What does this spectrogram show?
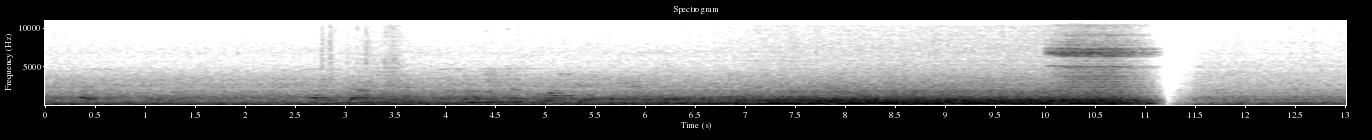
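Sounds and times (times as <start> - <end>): electric train passing: 0.0 - 11.2
quieter electric train moving: 0.0 - 11.2
high-pitched squeal: 7.6 - 11.2.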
